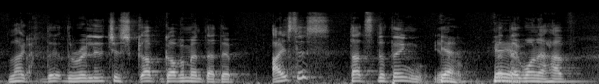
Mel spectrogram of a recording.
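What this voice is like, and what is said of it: Accent that is hard to follow. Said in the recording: “I lose some shit in your accent.”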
